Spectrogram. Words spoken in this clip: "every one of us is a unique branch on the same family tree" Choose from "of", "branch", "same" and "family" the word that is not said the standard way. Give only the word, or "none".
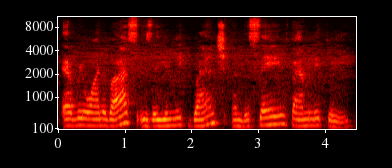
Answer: none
